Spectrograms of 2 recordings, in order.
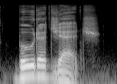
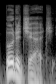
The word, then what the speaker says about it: Buttigieg: And while we were preparing for the interview, the hardest question my producers tackled was how to pronounce his name. But in the months since, we've all learned to say Pete Buttigieg. Buttigieg.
